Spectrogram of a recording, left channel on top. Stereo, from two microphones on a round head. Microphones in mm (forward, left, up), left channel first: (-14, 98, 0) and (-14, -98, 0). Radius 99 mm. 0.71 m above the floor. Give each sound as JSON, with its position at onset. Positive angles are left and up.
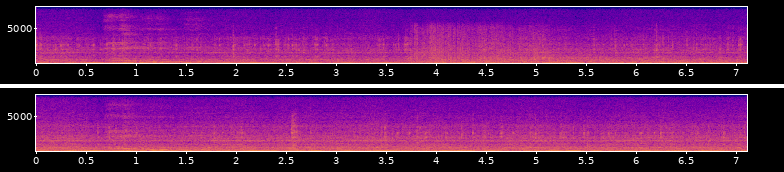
{"t": 0.7, "sound": "laughter", "side_deg": 45, "distance_m": 5.0}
